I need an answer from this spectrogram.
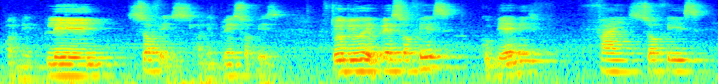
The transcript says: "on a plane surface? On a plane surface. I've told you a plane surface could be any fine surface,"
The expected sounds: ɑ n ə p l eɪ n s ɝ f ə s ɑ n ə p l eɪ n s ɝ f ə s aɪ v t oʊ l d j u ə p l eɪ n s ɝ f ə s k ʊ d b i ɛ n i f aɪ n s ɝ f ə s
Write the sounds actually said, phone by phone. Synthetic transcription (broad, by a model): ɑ n ə p l eɪ n s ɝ f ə s ɑ n ə p l eɪ n s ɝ f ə s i f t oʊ d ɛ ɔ ə p l eɪ n s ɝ f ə s k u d b i ɛ n i f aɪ n s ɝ f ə s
